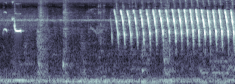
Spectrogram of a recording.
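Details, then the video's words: Canary master song for teaching young birds. Faint scattered chirps and low background hum come first, then a loud, fast, even trill of short bright notes starts midway and continues to the end. "SUARA BURUNG KENARI PANCINGAN MASTERAN PAUD BIAR GACOR PANJANG"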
